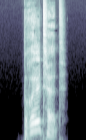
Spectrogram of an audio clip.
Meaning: inflection of brüllen: 1. second-person plural preterite 2. second-person plural subjunctive II
- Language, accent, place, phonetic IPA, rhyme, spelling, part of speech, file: German, Germany, Berlin, [ˈbʁʏltət], -ʏltət, brülltet, verb, De-brülltet.ogg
